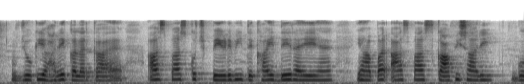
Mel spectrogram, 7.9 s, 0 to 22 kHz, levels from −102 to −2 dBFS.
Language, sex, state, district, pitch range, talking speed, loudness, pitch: Hindi, female, Jharkhand, Jamtara, 210-230 Hz, 170 wpm, -18 LUFS, 220 Hz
